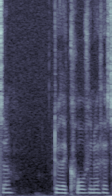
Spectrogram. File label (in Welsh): "cof", Welsh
